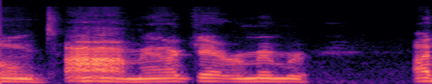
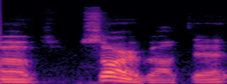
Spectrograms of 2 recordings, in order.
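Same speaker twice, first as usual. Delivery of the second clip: put-on soft-spoken apologetic voice, lower and quieter; 3 semitones lower, 10 dB quieter than usual. Retelling a savage film character's apology at the end: soft-spoken Michael Berryman imitation. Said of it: "he's all soft-spoken".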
